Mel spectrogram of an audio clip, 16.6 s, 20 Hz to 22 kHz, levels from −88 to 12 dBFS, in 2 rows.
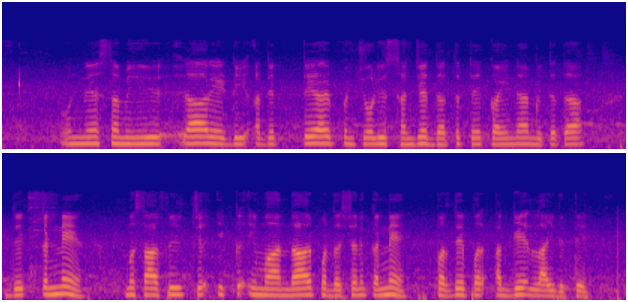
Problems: constant background noise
